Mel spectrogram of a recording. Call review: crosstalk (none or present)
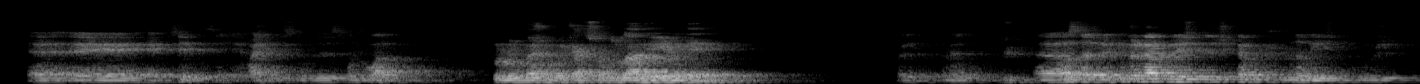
none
